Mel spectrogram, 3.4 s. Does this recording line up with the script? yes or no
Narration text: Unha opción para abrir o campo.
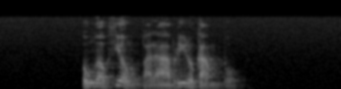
yes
